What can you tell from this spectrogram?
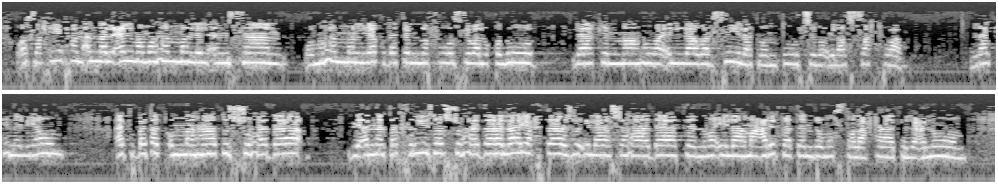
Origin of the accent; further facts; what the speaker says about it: Lebanon; ونشكر الله أنا والوفد المرافق من لبنان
